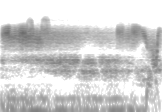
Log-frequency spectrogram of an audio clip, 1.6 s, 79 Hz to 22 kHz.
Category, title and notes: Soundscapes > Synthetic / Artificial
LFO Birdsong 14
birds, massive, Lfo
